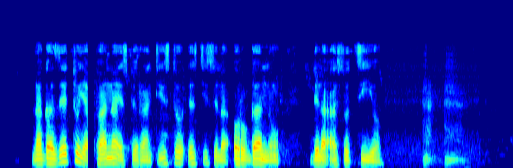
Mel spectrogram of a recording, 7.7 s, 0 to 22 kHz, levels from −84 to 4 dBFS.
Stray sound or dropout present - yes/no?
yes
